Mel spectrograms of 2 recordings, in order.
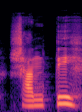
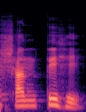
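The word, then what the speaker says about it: শান্তিঃ: বাক্যের শেষে এই শব্দটি থাকলে তবে তার উচ্চারণ শান্তি না হয়ে থাকে শান্তিহি।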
